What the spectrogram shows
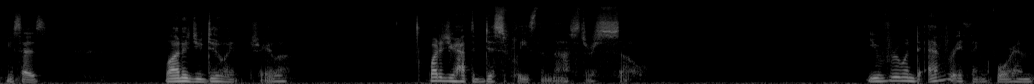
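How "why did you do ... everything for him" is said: sorrowful in-character voice. Voicing a captor who shakes his head at the prisoner: sadly, in character. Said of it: "shakes his head, almost, like, sadly".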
